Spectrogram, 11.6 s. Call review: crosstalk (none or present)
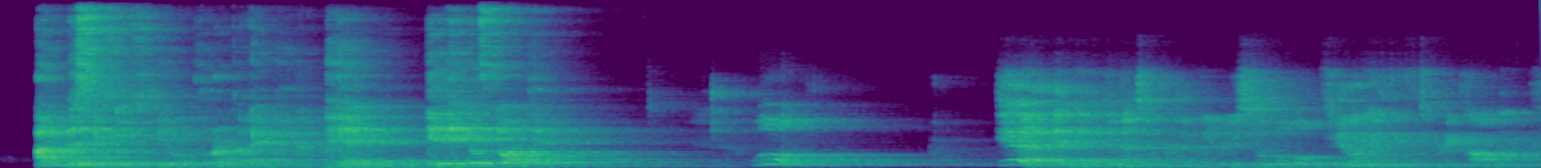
none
